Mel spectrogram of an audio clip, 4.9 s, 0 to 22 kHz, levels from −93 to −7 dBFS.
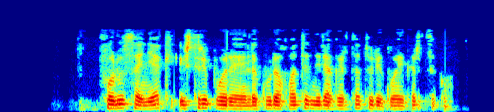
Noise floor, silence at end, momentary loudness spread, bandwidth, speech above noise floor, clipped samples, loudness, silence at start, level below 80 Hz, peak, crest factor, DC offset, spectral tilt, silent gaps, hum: -47 dBFS; 0.4 s; 9 LU; 7.6 kHz; 29 dB; under 0.1%; -18 LUFS; 0.8 s; -58 dBFS; 0 dBFS; 18 dB; under 0.1%; -6 dB/octave; none; none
